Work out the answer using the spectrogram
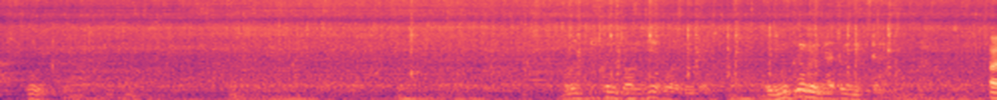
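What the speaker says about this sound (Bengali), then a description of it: "মশলা দিয়ে কষা চলছে" A spice paste of ginger, garlic and chilli with fried tomato and onion sizzles in a pan while being stirred, soft scraping and frying under people talking nearby, growing busier toward the end.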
